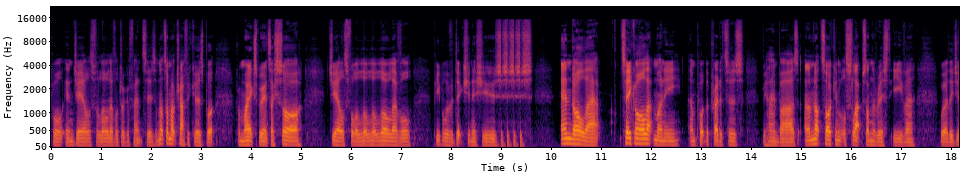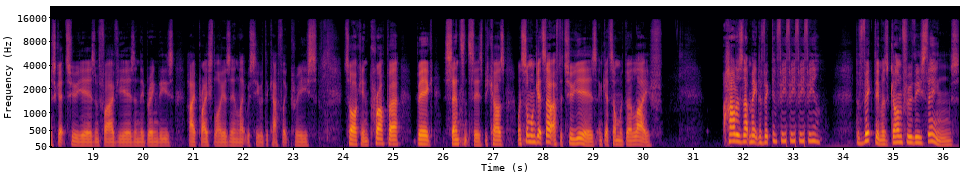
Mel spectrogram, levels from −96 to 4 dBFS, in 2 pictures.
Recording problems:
audio stuttering; at 6 s, at 9 s and at 33 s

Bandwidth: 15 kHz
